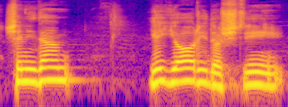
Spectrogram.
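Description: Man in an impassioned mourning recital. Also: a little high. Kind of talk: emotional mourning recitation to a gathering.

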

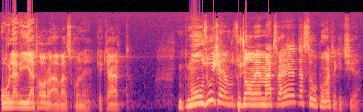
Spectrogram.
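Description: Animated male preacher with sweeping emphasis. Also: a little high. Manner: animated, swinging between drawn-out emphasis and quick asides. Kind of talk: religious sermon to a live audience.

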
